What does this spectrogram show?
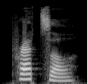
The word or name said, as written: pretzel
